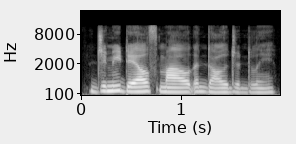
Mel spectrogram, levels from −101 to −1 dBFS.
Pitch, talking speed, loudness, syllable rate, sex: 170 Hz, 120 wpm, -16 LUFS, 5.1 syllables/s, female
